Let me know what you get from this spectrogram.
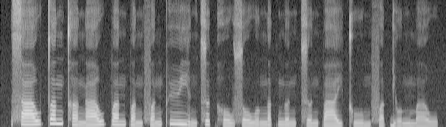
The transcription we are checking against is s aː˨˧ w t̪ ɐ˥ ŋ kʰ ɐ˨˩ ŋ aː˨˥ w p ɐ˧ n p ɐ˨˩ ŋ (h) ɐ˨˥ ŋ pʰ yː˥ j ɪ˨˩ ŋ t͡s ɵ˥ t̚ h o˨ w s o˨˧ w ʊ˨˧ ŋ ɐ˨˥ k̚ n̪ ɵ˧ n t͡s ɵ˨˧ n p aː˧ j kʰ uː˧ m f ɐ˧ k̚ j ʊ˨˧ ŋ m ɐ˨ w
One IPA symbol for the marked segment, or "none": f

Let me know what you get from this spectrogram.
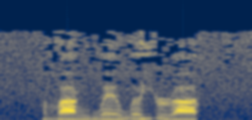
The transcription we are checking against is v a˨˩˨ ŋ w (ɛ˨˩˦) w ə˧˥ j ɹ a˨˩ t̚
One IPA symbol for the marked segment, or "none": ɛ˨˩˦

